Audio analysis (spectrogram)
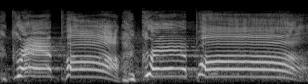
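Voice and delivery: high-pitched mock desperate cry, stretched out; imitated kid's long wailing yell; child yelling. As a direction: call for rescue like a panicked little boy. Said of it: "he starts yelling".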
